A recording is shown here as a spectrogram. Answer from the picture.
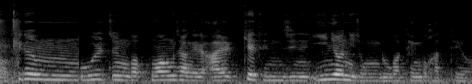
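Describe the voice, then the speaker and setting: With audible room echo and noticeable background noise, a woman speaks at a medium pitch and a moderate pace with ordinary pitch variation. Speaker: vlogger. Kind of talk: personal testimony. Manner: halting.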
